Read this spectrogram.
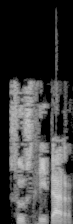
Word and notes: suscitar: espagnol

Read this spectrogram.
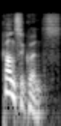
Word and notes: consequence: anglais

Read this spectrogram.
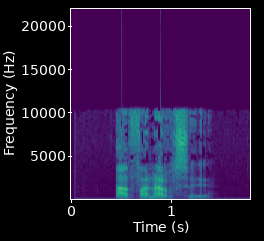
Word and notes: afanarse: espagnol

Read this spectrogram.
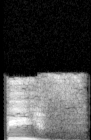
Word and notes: beef up: anglais

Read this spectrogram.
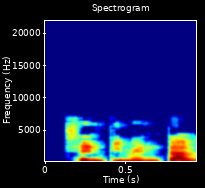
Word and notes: sentimental: espagnol

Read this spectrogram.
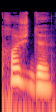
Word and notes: proche de: francais

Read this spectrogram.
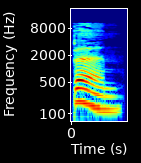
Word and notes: burn: anglais

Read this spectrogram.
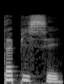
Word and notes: tapisser: francais

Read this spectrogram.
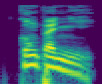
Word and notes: compagnie: francais

